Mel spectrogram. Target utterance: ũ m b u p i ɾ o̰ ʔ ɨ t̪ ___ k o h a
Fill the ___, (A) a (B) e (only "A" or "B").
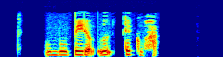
B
